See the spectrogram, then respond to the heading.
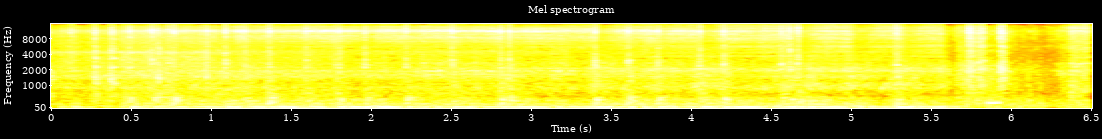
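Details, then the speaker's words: Old six-cylinder car, field find being revived, dwell meter connected, wiring issue between ballast resistor and coil: uneven idle with irregular stumbles and surges about every second; rough idle, timing suspected, not confirmed. "the dwell hasn't gone that far out of wh it sure sounds like the timing is"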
